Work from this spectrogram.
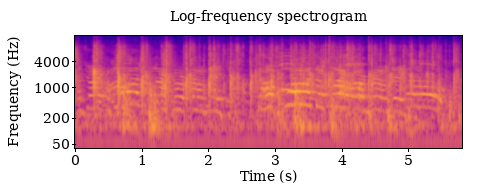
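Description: A wrestling arena crowd claps in rhythmic bursts throughout the match, steady and fairly loud beneath continuous commentary from announcers talking over it.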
